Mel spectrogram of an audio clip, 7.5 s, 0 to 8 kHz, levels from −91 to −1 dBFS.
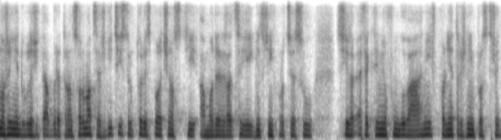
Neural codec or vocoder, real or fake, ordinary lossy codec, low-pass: codec, 16 kHz, about 1 kbps, DyCAST, with the encoder's durations; fake; Opus, 16 kbps; 7.2 kHz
